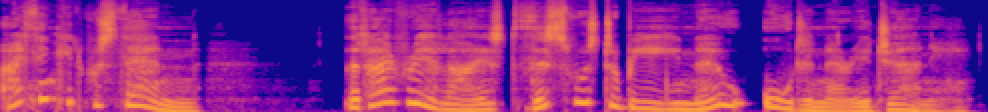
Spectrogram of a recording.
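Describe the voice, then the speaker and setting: In a clean, echo-free studio recording, a woman reads a dramatic first-person short story as a prim, tearful, naive 1940s English housewife, genteel, wistful and earnest, with an English accent. Her mid-range voice is very animated, moderately paced, a little mellow and slightly rough.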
